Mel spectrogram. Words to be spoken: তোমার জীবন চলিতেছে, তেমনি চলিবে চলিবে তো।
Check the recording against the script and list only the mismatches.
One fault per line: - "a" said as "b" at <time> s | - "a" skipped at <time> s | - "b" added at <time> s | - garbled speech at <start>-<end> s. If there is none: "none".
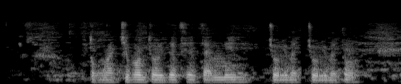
none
